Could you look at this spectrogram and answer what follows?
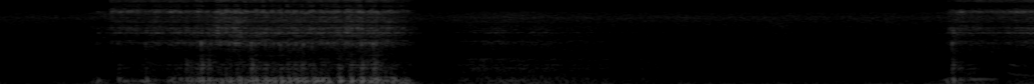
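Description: One long, deep, rattling snore on a breath lasting over a second, then quieter breathing: snoring.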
